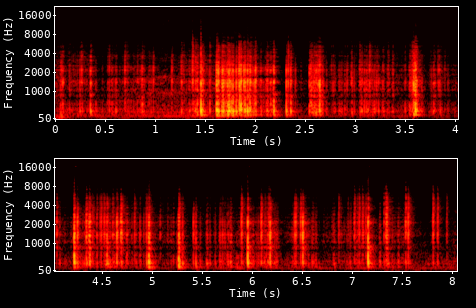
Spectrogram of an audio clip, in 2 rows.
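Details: Unusual radio set run from an isolation variac, drawing about 180 mA: irregular sharp pops and crackles in bursts over faint hum, no stations received; suspected audio-section problem.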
